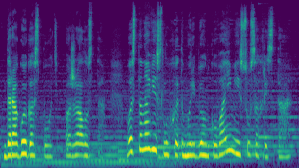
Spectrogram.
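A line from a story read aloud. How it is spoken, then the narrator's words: Quiet prayer. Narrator (Russian): Билл … начал тихо молиться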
